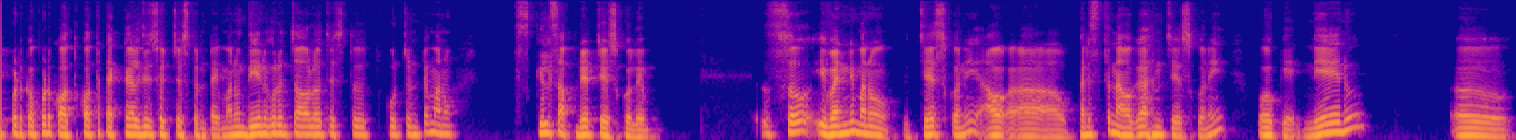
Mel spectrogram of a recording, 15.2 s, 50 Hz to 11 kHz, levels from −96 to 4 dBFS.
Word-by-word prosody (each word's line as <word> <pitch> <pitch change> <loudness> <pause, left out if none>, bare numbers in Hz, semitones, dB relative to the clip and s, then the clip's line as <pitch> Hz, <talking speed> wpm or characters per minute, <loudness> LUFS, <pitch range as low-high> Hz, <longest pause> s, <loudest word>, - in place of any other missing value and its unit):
ఎప్పటికప్పుడు 150 +2 0
కొత్త 140 -1 +3
కొత్త 145 -1 0
టెక్నాలజీసొచ్చేస్తుంటాయి. 140 -3 0
మనం 140 +2 +3
దీని 150 +1 +5
గురించి 155 -2 0
ఆలోచిస్తూ 145 0 -2 0.3
కూర్చుంటే 140 +1 -3
మనం 155 -2 -1 0.8
స్కిల్స్ 165 -1 0
అప్డేట్ 140 -1 +1
చేసుకోలేం. 110 -2 -1 1.4
సో 180 - +4 0.3
ఇవన్నీ 155 +5 +5
మనం 145 -3 +3 0.5
చేసుకొని 140 +2 0 0.2
ఆవ్ 135 0 +4
ఆహ్, 120 -1 -2
ఆవ్ 110 0 -5 0.2
పరిస్థితిని 140 +5 +1
అవగాహన 140 +1 +3
చేసుకొని. 120 - -4 0.5
ఓకే. 125 -3 -2 0.3
నేను 180 +7 +4 1.1
ఆహ్, 125 -3 +2
140 Hz, 105 wpm, -23 LUFS, 130-150 Hz, 1.4 s, దీని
